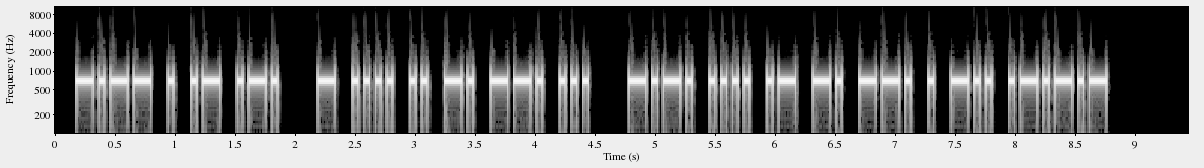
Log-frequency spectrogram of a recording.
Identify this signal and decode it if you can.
Morse code, heard as a keyed tone, about 25 wpm, 700 Hz. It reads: YEAR THINGS CHANGED.
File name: practice / 25wpm / Sentences with 4-Word Phrases - 25wpm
